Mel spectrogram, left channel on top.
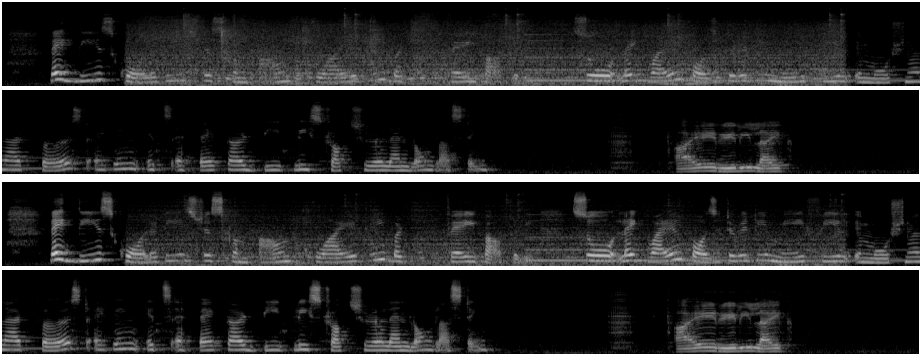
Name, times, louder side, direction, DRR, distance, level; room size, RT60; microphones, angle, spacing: voice 1, 0.1-4.0 4.5-14.0, right 3 dB, 70° right, 12 dB, 0.6 m, -32 dB
sound 1, 1.2-8.4, left 4 dB, 60° left, 0.8 m, -41 dB
Musical instrument, 5.2-11.6, equal, 85° left, 1.1 m, -44 dB
voice 2, 15.9-17.1, right 2 dB, 15° right, 5 dB, 0.4 m, -33 dB
12.5 x 8.2 x 2.4 m, 0.33 s
head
